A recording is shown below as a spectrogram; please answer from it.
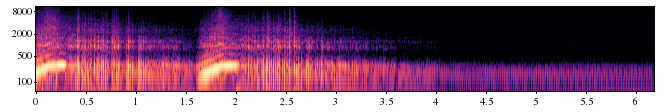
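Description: Porsche 991 flat-six with a Techart sports exhaust, exhaust valves open, revved twice while standing still, the pitch climbing and falling back each time, with a few pops as the revs drop. It then settles to a steady idle about four seconds in.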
